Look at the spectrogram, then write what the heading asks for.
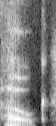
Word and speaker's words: Hoch: Still now people joke like, what rhymes with choke? Scott Hoch.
